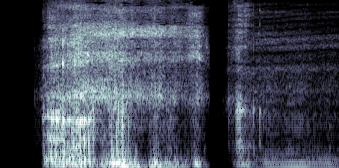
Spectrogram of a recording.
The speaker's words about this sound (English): With our new body shape, we could also snore, unfortunately, which wasn't really possible before.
